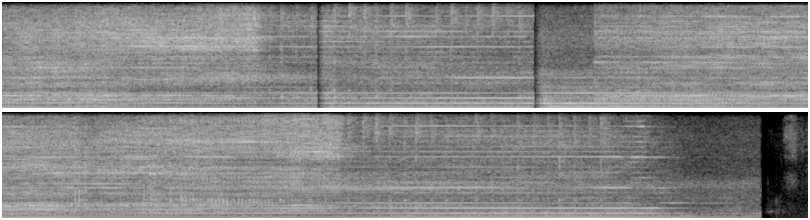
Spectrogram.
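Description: Table saw running with its blade cutting a quarter-inch channel through a wooden block: a steady motor hum with a loud hiss of the cut that eases about a second in and swells again from about three seconds until shortly before the sound stops abruptly near the end.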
